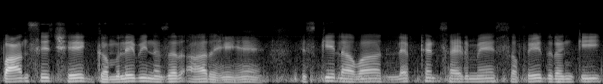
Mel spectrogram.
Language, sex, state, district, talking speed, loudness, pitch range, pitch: Hindi, male, Chandigarh, Chandigarh, 190 wpm, -20 LUFS, 125-145 Hz, 135 Hz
